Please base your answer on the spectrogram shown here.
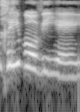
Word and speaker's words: Ribeauvillé: It was in, I still can't pronounce it, Ribeauvillé? Ribeauvillé, yeah.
